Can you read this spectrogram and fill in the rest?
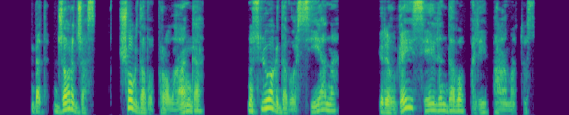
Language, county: Lithuanian, Šiauliai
